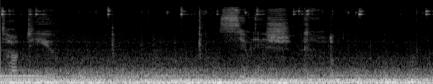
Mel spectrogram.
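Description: Car cabin noise while driving: a steady low rumble from road and engine, with occasional light clicks and rattles.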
